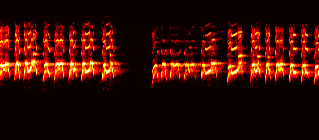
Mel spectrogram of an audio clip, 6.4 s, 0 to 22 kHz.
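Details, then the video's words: Osprey at the Hog Island nest, 3 September 2019, recorded by live camera: two bursts of loud whistled chirps, seven then about eleven, split by a brief pause, with a low constant hum. "Halley, loud and proud! Hog Island Ospreys."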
